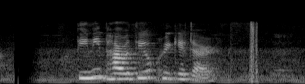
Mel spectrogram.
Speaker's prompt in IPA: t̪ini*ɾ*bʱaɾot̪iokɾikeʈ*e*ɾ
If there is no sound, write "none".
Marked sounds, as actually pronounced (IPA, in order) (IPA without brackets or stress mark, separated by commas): none, a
